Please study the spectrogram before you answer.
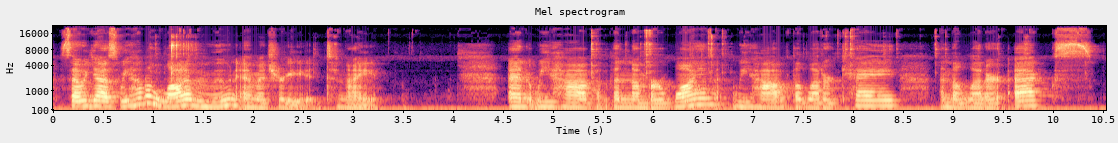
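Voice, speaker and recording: Bright-voiced woman reading tarot. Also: medium pitch, slow pace, slight background noise. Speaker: tarot reader hosting an online pick-a-card reading. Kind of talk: casual, chatty card reading to viewers. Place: indoors at a tabletop, overhead camera on the cards.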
